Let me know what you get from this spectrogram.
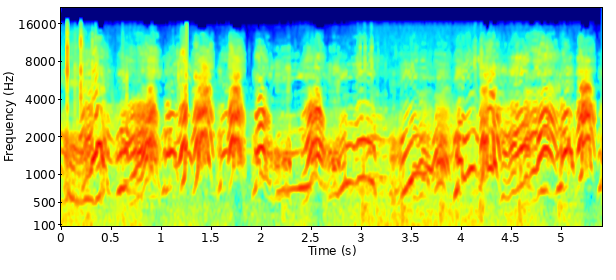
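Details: Chorus of coyotes yipping and howling in reply to sirens, dense overlapping high yelps and warbling howls in rapid bursts, many voices at once with no pause.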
